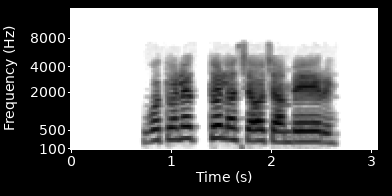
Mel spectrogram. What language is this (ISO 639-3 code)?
rof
